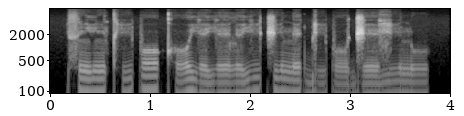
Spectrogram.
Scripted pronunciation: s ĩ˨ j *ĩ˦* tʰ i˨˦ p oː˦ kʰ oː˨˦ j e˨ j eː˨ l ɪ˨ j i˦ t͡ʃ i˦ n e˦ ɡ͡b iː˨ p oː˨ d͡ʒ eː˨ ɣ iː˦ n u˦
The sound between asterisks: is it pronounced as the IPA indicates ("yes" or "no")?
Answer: no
